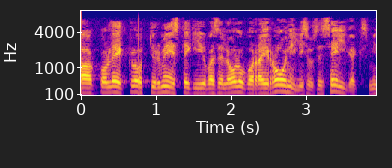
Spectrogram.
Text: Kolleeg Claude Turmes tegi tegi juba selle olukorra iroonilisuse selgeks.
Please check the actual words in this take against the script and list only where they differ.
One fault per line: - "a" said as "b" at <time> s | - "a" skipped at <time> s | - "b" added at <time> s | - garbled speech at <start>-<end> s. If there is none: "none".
- "tegi" skipped at 1.6 s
